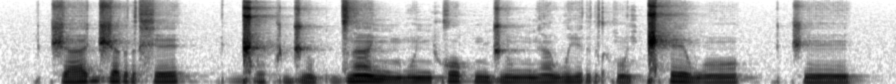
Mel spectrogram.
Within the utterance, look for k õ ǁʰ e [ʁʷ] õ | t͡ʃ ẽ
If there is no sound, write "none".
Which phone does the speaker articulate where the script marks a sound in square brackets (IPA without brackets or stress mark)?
w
